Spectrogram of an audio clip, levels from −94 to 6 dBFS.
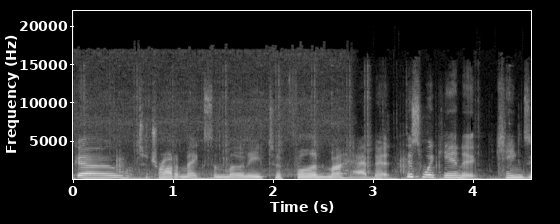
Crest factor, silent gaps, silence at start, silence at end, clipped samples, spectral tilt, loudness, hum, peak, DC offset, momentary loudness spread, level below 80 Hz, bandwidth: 16 dB; none; 0 s; 0 s; under 0.1%; -6 dB/octave; -18 LUFS; none; -2 dBFS; under 0.1%; 6 LU; -30 dBFS; 17.5 kHz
